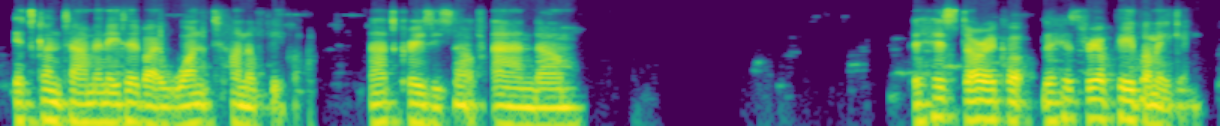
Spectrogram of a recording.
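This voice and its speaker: Man leading a video-call lesson: halting, even-toned, dull dry call sound. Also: mid-range voice, no echo. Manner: halting, hesitant, many restarts. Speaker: online lesson leader. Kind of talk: leading an online group lesson. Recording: muffled video call audio.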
